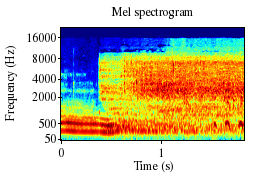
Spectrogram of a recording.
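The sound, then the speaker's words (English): A brief voice gives way to a sudden, loud, steady rush of water pouring out to put out a fire, continuing without a break to the end. “You know what works well to put fire out? What's a little that? Bit of water.”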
